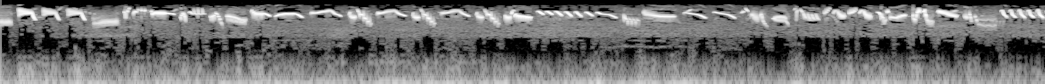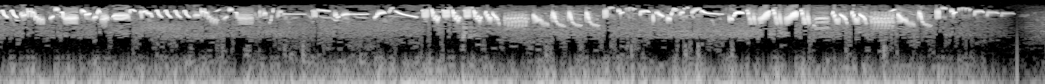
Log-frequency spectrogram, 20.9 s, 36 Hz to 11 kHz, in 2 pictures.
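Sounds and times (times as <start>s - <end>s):
bird song: 0.0s - 20.8s.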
